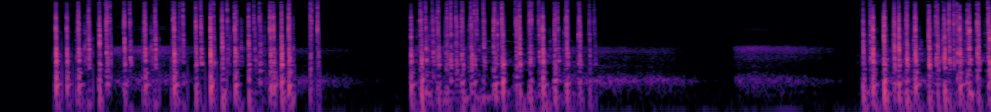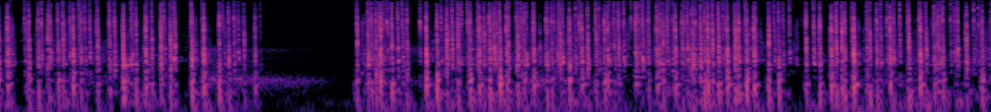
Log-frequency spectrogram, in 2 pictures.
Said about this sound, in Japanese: さーて、このメカニカルなキーボードは何ですか？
